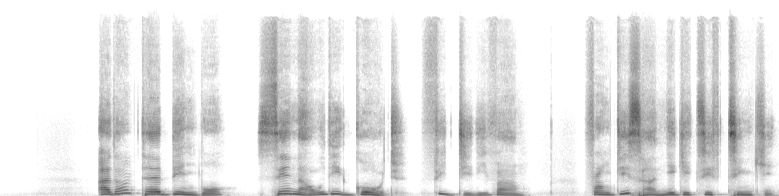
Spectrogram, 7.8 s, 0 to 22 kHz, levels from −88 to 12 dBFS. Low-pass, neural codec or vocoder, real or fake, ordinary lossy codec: none; autoencoder, 48 kHz, 32 numbers a frame, DAC-VAE, trained on Japanese speech; fake; none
